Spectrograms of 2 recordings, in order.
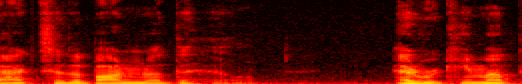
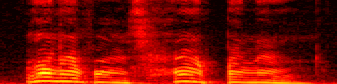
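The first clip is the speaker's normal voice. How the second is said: very high, squeaky bewildered cry; startled freight cars. A narrator's reading. Bumped freight cars crying out in confusion. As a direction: squeal it like a jolted little wagon.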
